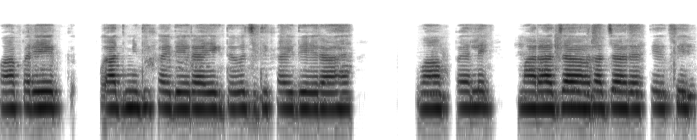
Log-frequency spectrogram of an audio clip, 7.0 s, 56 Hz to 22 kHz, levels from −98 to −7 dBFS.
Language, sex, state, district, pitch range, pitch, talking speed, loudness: Rajasthani, male, Rajasthan, Churu, 215-225 Hz, 220 Hz, 180 wpm, -20 LUFS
